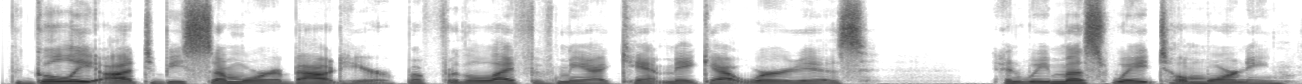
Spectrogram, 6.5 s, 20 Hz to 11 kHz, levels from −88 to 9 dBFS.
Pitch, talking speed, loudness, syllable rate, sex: 170 Hz, 250 wpm, -20 LUFS, 6.1 syllables/s, female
